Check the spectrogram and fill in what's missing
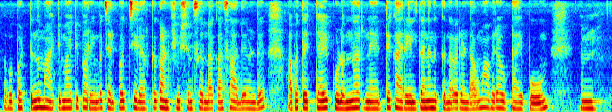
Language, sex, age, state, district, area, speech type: Malayalam, female, 18-30, Kerala, Kasaragod, rural, spontaneous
